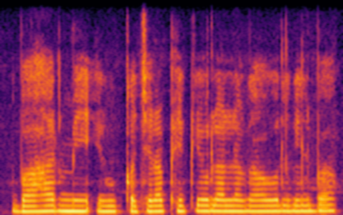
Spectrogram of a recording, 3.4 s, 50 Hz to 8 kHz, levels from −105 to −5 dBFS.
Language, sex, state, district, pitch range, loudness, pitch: Bhojpuri, male, Jharkhand, Palamu, 200-210 Hz, -14 LUFS, 205 Hz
